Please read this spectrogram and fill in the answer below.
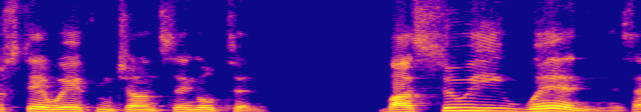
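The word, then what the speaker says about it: Masyn Winn: pop so you'll stay away from John Singleton masui win is that how you say it Mason winon Mason win the short stop for the um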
